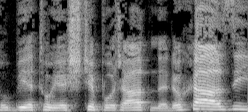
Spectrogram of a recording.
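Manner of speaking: low, dark-toned voice. Narrator reading one character's question to another, in a dark voice. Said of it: "zeptal se Buřinkáč temným hlasem".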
